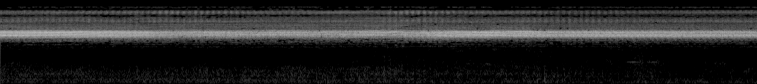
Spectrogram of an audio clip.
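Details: Cicada, locally called kuliglig or duli duli in Bicol, singing in the province: a steady, loud, shrill buzzing drone that holds unbroken throughout, with a faint higher hiss layered above and no other clear sounds.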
